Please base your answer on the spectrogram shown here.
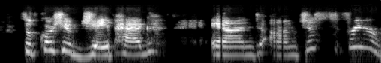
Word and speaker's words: JPEG: say it better because when you say jpg not many people might know it's we say jpeg um but it's a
